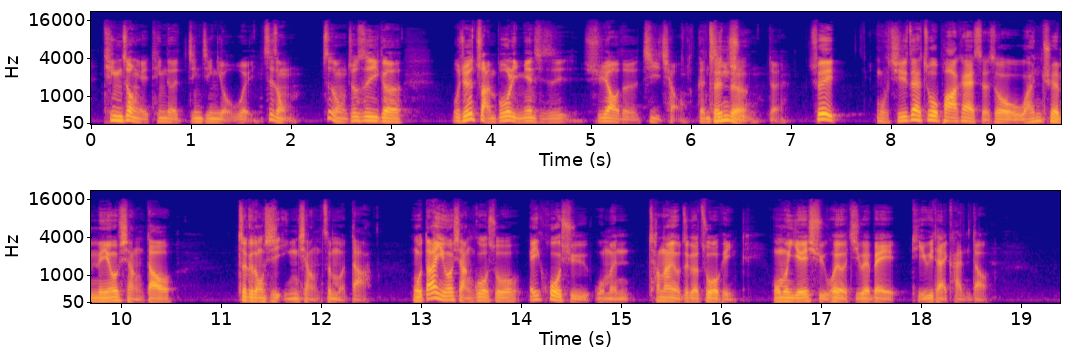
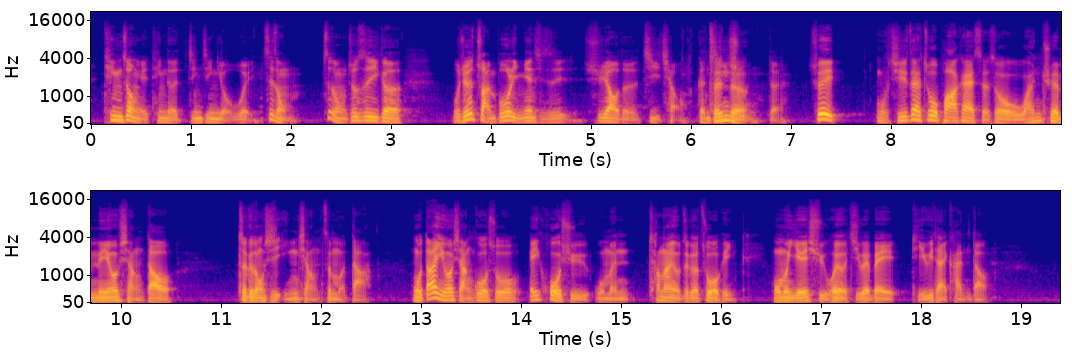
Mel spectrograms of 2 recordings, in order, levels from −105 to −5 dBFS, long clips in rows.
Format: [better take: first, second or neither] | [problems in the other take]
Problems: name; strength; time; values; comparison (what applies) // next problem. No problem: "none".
first | muffled; very; fading above 2.5 kHz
